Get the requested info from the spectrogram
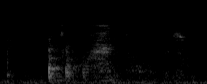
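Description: Faint, low speech murmur, starting about half a second in.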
